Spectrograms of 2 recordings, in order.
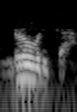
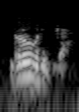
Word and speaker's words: rúbrica: y en este caso la palabra es rúbrica es grave es una palabra grave la cual lleva su mayor fuerza de voz la antepenúltima rúbrica rúbrica no rúbrica entonces este es una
